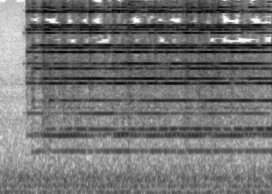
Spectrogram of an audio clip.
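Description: A bell chime struck once, about a fifth of a second in, ringing on with many high overtones and slowly fading.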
